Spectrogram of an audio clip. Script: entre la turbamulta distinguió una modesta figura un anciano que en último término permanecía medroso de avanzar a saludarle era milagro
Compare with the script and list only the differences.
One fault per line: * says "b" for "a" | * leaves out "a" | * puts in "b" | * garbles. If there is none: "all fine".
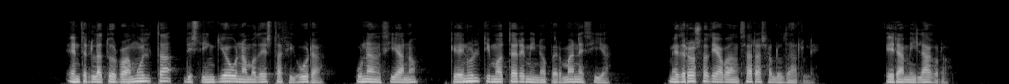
all fine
